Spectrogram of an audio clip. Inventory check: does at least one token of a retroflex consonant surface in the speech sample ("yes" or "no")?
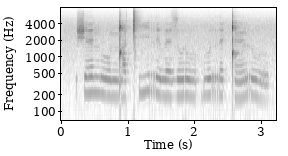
no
